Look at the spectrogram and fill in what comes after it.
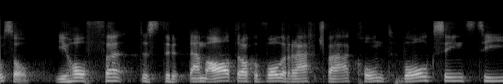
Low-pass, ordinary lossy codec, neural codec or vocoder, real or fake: none; none; codec, 16 kHz, 0.7 kbps, FocalCodec; fake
